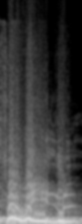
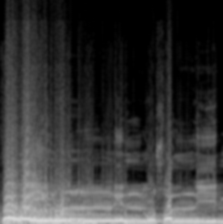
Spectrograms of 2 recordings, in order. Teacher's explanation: tanwin bertemu dengan huruf lam maka dia adalah bacaan Idgham Bilaghunnah artinya itu kamu disini di bawah suara tanwinnya dimasukkan dalam huruf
